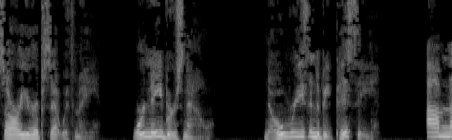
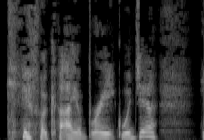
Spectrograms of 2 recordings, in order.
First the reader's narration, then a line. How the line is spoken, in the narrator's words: he said, laughing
